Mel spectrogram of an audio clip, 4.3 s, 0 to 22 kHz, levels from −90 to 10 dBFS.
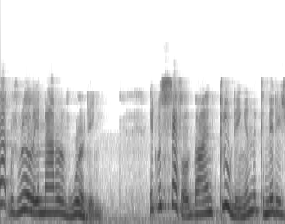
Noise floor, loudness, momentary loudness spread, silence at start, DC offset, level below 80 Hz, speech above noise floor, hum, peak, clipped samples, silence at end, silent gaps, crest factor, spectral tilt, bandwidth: -43 dBFS; -19 LUFS; 9 LU; 0 s; 0.3%; -48 dBFS; 24 dB; none; -6 dBFS; under 0.1%; 0 s; none; 14 dB; -10 dB/octave; 5.4 kHz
